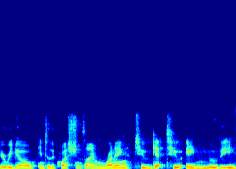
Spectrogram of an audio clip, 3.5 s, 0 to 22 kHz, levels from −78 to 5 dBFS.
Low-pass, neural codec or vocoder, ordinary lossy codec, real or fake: 7.2 kHz; none; Opus, 64 kbps; real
